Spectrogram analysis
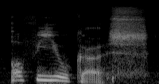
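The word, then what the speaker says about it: Ophiuchus: How do you go about pronouncing it? Ofucus.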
